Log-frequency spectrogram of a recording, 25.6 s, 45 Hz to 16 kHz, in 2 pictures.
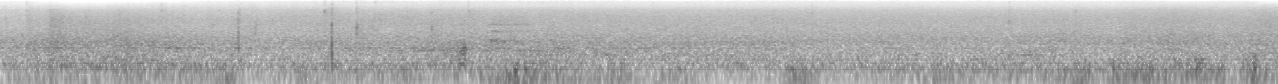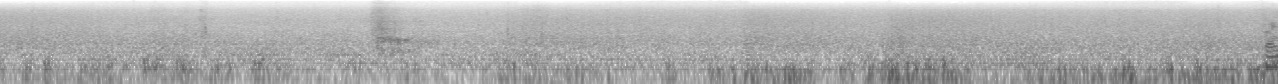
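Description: Steady rushing wind with broadband roar and buffeting, occasionally rising in gusts up to 50 mph in rural Pennsylvania, with faint rustling and no voices.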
